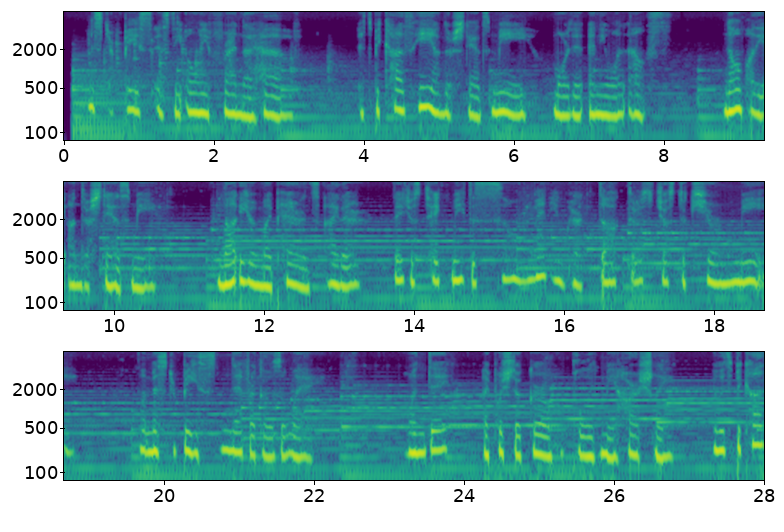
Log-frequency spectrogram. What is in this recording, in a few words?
Blood, Killing, Bullying, Horror Atmosphere, Improv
